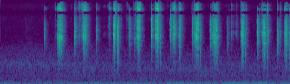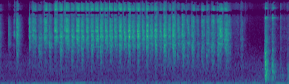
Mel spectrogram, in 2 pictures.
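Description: A stone scrapes and grinds against the edge of a flint blade in short, quick strokes.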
